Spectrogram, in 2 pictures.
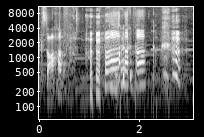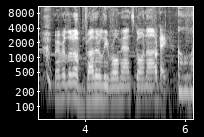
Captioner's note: laughs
